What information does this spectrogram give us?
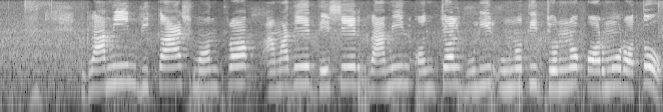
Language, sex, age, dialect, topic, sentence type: Bengali, female, 46-50, Standard Colloquial, agriculture, statement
